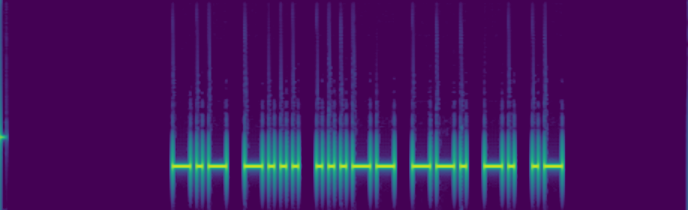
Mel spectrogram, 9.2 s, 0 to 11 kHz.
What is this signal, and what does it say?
Morse code, heard as a keyed tone, about 15 wpm, 700 Hz. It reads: KB3GNA
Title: USA Call Signs - 6 Characters - Repeated 2x - 15wpm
